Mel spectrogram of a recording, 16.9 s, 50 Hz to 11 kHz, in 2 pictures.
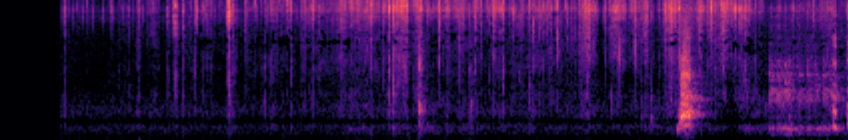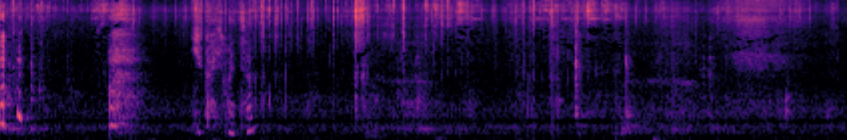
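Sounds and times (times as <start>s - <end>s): rat nibbling crackling seaweed: 0.6s - 16.9s
seaweed tearing crackle: 0.6s - 16.9s.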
